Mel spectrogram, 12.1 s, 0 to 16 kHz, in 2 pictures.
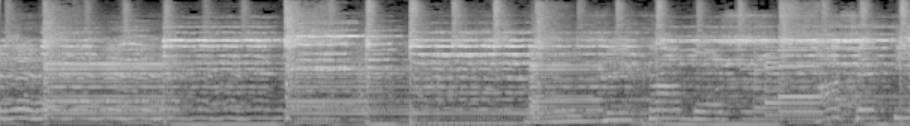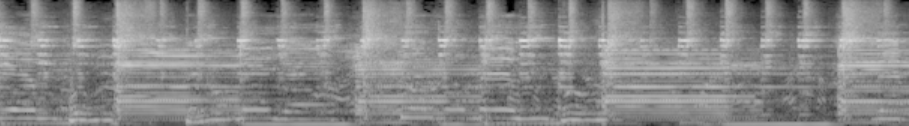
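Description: Live band playing an instrumental passage: electric guitar and an organ sound from a Yamaha MO6 keyboard over bass and a drum kit keeping a steady beat.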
